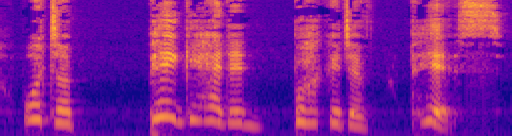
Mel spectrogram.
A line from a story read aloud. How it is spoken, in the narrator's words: She yelled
